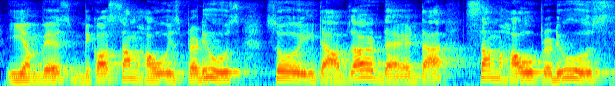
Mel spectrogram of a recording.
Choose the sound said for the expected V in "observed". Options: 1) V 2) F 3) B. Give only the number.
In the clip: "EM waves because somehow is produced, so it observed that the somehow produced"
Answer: 3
